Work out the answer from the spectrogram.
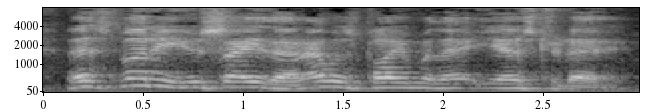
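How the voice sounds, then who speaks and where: A man's voice: on the high side, dark tone. Joking Southern man streaming live. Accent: Southern American. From American South. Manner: folksy, joking, reads chat aloud, swears casually. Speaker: livestream host. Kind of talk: casual live-stream chat with viewers.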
